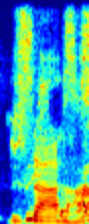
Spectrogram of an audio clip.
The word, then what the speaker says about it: SaaS: SaaS. How do you say that? – SaaS, software as a service.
